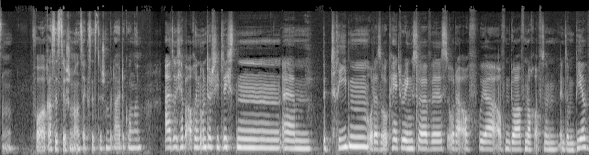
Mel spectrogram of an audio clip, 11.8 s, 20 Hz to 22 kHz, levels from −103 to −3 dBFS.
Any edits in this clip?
no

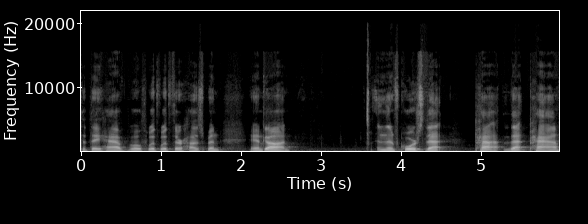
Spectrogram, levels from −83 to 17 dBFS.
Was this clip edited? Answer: yes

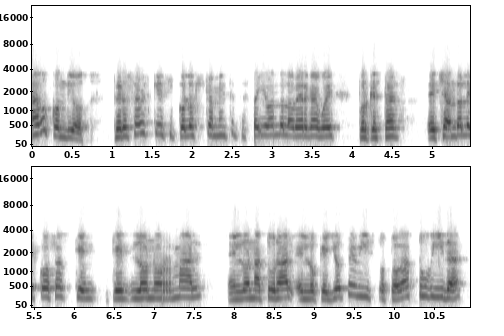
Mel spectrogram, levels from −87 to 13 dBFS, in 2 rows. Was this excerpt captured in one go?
yes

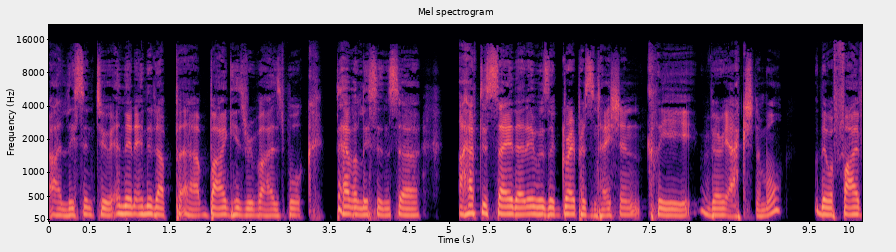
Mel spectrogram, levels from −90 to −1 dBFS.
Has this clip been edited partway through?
yes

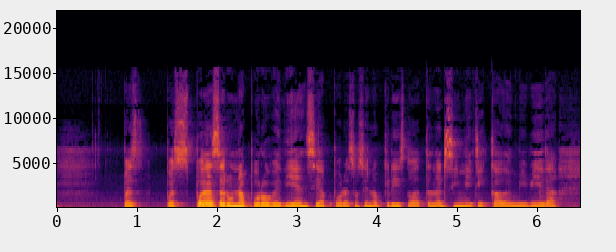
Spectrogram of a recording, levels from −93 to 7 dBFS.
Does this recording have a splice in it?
yes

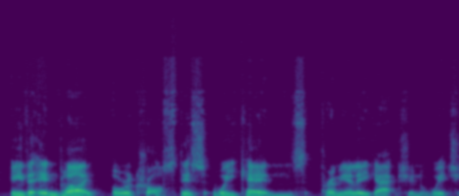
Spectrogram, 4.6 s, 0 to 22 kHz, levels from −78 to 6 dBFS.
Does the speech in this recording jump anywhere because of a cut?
no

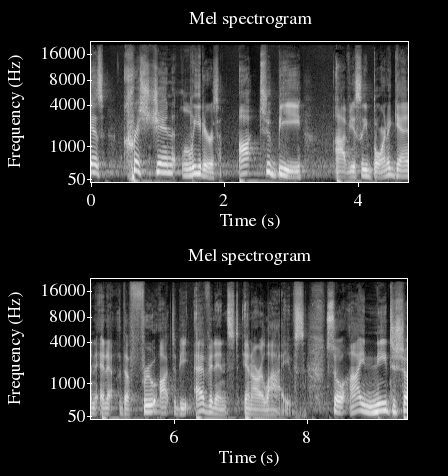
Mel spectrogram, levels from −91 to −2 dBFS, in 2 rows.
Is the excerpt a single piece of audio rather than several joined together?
yes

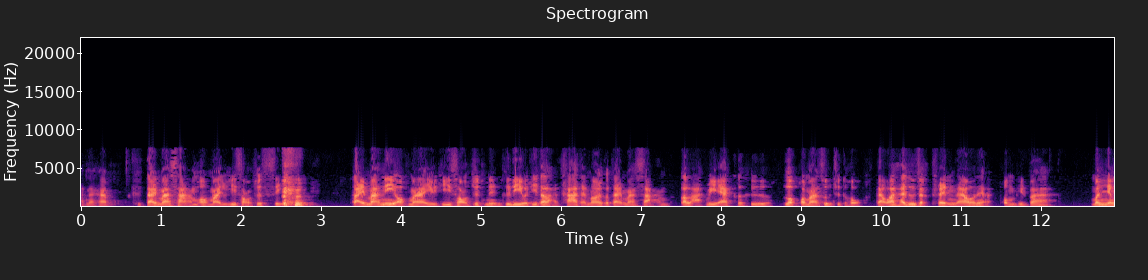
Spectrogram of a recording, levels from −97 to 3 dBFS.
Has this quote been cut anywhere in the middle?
yes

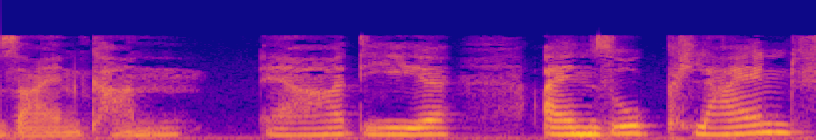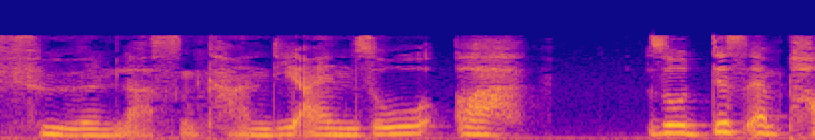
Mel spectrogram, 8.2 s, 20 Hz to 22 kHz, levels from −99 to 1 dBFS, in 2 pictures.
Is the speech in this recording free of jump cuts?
yes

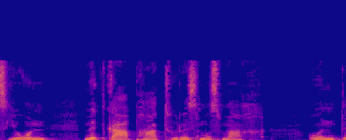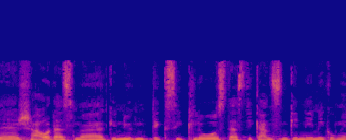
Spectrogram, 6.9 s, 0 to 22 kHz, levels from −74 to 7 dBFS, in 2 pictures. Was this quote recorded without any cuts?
yes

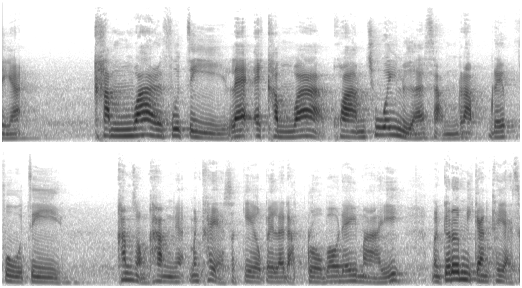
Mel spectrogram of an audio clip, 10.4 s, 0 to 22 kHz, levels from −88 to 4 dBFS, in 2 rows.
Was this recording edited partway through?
no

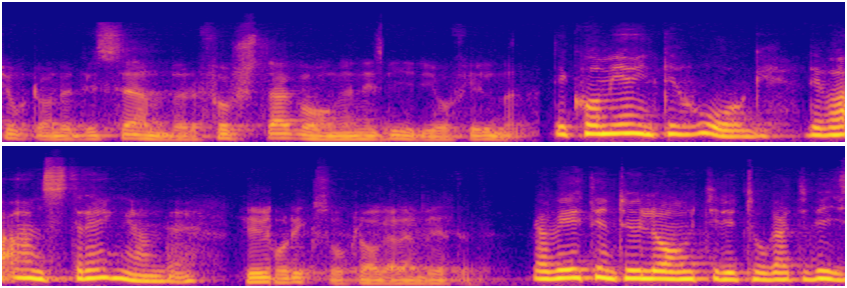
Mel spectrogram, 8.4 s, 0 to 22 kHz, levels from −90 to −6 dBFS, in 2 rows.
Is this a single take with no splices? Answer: no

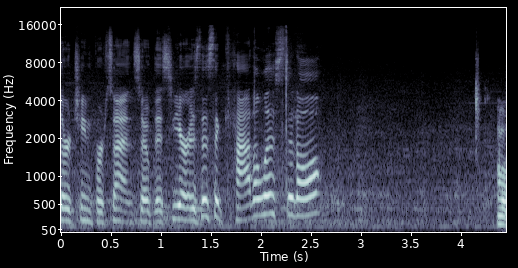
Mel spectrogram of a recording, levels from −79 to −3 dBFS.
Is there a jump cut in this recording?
yes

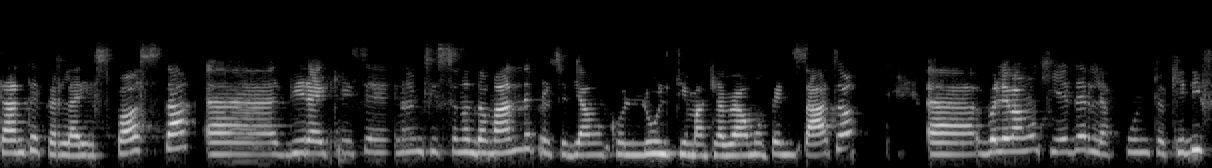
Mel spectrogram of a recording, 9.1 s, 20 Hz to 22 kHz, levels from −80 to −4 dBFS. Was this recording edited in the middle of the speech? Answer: yes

